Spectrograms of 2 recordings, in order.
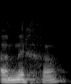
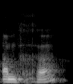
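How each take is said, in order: First: The word has three syllables, with a middle vowel. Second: The word has two syllables, without a middle vowel. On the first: The speaker calls it right. "c'est bien Amecha" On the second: The speaker calls it wrong. "On chante souvent Amcha"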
